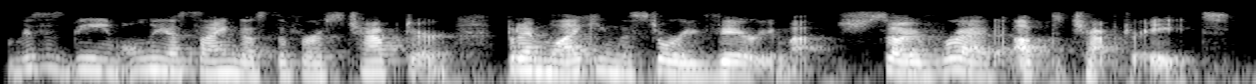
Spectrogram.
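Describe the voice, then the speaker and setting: A woman's voice: mid-range voice, expressive, moderate pace, a bit bright. Storybook part: self-assured, polite Indian schoolboy , female reader, earnest delivery, somewhat lo-fi audio.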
